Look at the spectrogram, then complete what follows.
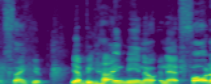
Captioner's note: applause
